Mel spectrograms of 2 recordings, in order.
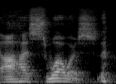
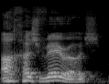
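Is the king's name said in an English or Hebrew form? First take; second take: English; Hebrew. First: The name is said in its anglicized form. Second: The name is said in its Hebrew form. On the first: The speaker calls it wrong. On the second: The speaker calls it right.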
